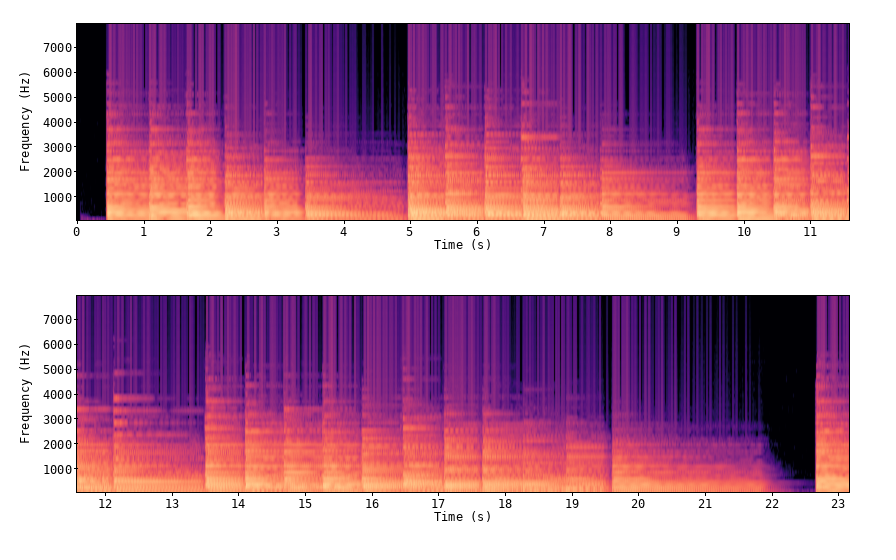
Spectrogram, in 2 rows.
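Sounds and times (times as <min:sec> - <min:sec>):
piano backing: 0:00.4 - 0:23.1.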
